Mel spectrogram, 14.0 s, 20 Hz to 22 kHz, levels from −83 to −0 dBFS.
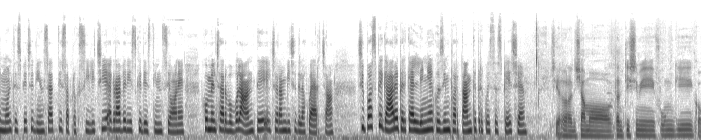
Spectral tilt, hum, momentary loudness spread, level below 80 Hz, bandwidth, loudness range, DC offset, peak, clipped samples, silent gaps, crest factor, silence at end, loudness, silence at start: -6 dB/octave; none; 12 LU; -48 dBFS; 13.5 kHz; 8 LU; under 0.1%; -4 dBFS; under 0.1%; none; 18 dB; 0 s; -23 LUFS; 0 s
